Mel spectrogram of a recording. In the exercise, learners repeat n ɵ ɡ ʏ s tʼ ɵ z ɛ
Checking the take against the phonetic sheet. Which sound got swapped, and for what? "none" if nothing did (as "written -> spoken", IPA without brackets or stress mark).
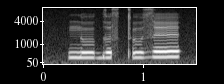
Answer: ʏ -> ə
